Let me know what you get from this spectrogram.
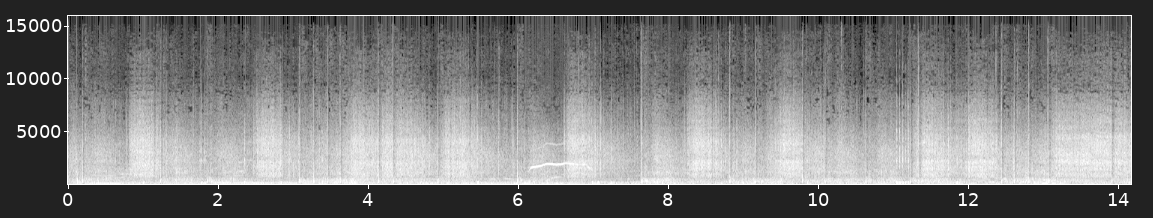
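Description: Aerial fireworks bursting overhead in a rapid series, a burst about every second or so, crackling and popping.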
